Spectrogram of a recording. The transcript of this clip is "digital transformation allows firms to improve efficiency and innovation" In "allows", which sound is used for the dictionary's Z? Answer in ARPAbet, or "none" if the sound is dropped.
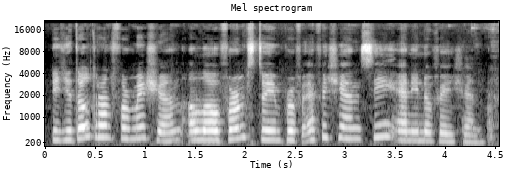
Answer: none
